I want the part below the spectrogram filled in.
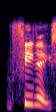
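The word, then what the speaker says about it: Fenix: before he's real good phoenix is real good i mean he's his name is spelt terra play is f-e-n-i-x i don't like it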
